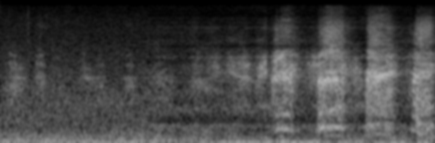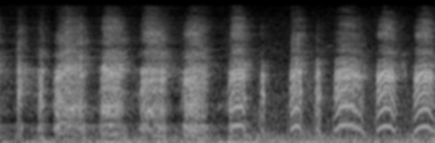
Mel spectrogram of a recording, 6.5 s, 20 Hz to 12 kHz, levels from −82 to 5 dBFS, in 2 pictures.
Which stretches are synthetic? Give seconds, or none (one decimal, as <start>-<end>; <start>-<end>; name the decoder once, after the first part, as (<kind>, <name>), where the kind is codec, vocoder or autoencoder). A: 1.1-5.0 (codec, SNAC)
